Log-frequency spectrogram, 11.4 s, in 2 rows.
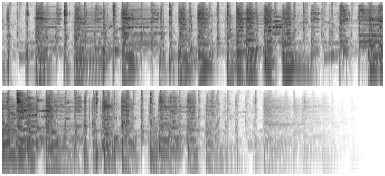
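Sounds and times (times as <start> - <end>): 
music without drums: 0.0 - 10.6.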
